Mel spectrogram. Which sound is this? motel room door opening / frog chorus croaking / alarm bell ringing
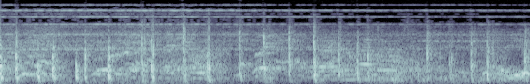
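alarm bell ringing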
